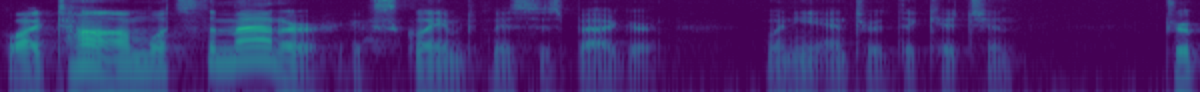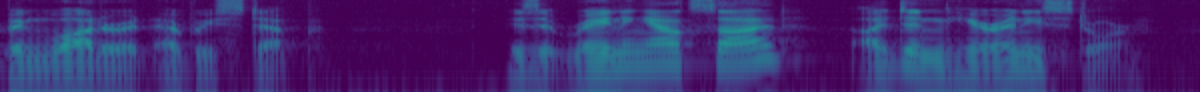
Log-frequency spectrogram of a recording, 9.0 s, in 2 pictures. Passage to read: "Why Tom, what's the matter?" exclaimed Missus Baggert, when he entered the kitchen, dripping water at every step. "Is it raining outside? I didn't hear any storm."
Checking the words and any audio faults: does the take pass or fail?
pass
